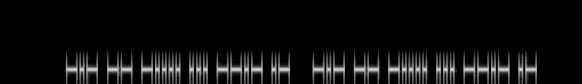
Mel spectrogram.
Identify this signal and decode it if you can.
Morse code, heard as a keyed tone, about 34 wpm, 700 Hz. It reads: KM6SQA KM6SQA
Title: USA Call Signs Repeated 2x 35wpm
